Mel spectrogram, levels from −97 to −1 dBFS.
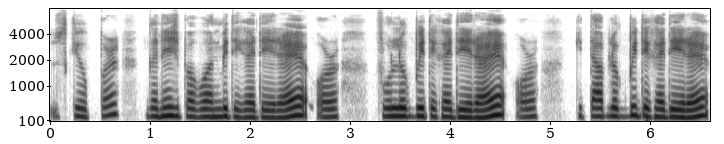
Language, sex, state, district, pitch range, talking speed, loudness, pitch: Hindi, female, Arunachal Pradesh, Longding, 195-220 Hz, 225 wpm, -16 LUFS, 210 Hz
